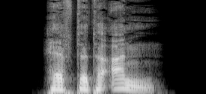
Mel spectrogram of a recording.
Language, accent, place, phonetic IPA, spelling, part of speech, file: German, Germany, Berlin, [ˌhɛftətə ˈan], heftete an, verb, De-heftete an.ogg
- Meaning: inflection of anheften: 1. first/third-person singular preterite 2. first/third-person singular subjunctive II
